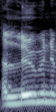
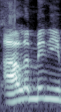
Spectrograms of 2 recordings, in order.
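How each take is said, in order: First: It is said in the North American way. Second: It is said in the British way. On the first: "Aluminum is just an accepted North American variant" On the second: "aluminium is the actual element"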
